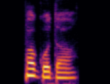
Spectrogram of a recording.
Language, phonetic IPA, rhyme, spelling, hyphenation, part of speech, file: Hungarian, [ˈpɒɡodɒ], -dɒ, pagoda, pa‧go‧da, noun, Hu-pagoda.ogg
- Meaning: pagoda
